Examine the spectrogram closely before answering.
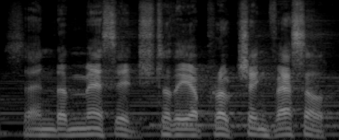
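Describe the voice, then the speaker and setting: Bright commanding undersea tyrant, a man acting it, slow and scornful, music underneath. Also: medium pitch, fairly even intonation, close to an everyday voice. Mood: scheming. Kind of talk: audio drama acting.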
